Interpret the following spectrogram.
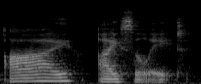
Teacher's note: So first of all, when we look at the verb isolate, we have clear vowels for the I, the letter I and the letter A, and a reduced vowel for the letter O. The stress is on the first syllable, so letter I says the I diphthong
